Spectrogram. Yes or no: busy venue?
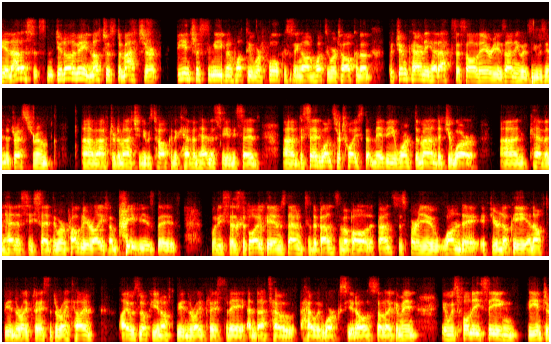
no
